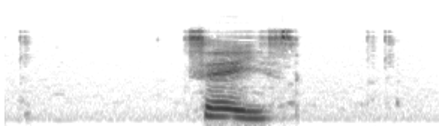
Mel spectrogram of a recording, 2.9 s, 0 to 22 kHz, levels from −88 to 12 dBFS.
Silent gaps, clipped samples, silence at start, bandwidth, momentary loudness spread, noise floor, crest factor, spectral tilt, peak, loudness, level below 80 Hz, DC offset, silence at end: none; under 0.1%; 1.25 s; 9.6 kHz; 11 LU; -72 dBFS; 20 dB; -2 dB/octave; -4 dBFS; -19 LUFS; -74 dBFS; under 0.1%; 0.95 s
